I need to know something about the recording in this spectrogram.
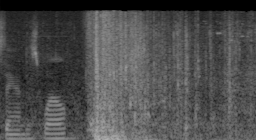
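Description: A wooden chest bursts open with a loud crash.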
